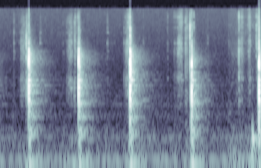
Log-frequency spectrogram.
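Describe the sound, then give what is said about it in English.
Garlic being sliced and crushed with a knife on a cutting board: sharp, evenly spaced chopping strikes, about five in a steady rhythm, each a crisp knock against the board with no talking. “All right, so the garlic is being crushed / sliced.”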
